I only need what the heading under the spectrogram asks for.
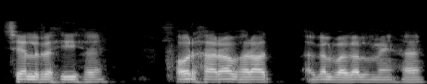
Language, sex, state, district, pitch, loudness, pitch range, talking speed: Hindi, male, Bihar, Jahanabad, 115 Hz, -17 LUFS, 115-120 Hz, 125 wpm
